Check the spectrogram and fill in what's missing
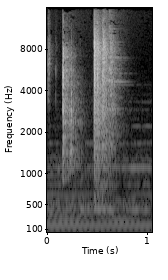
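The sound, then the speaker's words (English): Two quick bursts of hard, bright clattering as dice are rolled across a tabletop, the second louder and longer, over a faint steady hum. “Oh, God, he's rolling dice.”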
